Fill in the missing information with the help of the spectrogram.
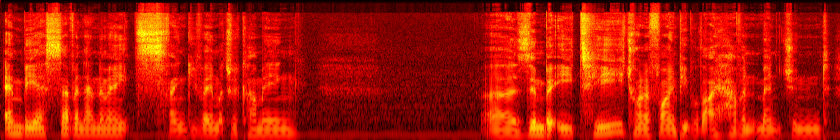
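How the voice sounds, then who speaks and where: A British man hosting a casual livestream, chatting hesitantly with many pauses and restarts. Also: medium pitch, steady tone, darkish tone. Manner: hesitant, lots of ums and restarts, friendly. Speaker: ASMR channel host.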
